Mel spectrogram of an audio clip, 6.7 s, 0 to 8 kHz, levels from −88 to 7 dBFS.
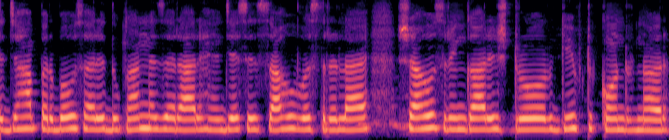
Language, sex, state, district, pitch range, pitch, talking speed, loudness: Hindi, female, Jharkhand, Palamu, 235-250 Hz, 240 Hz, 160 wpm, -14 LUFS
